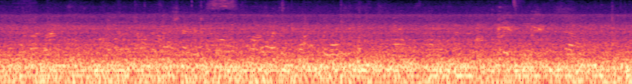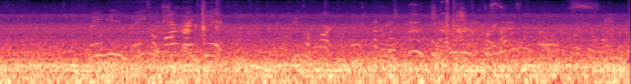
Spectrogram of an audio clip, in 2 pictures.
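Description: A jet engine hums steadily and loudly from inside an aircraft cabin.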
